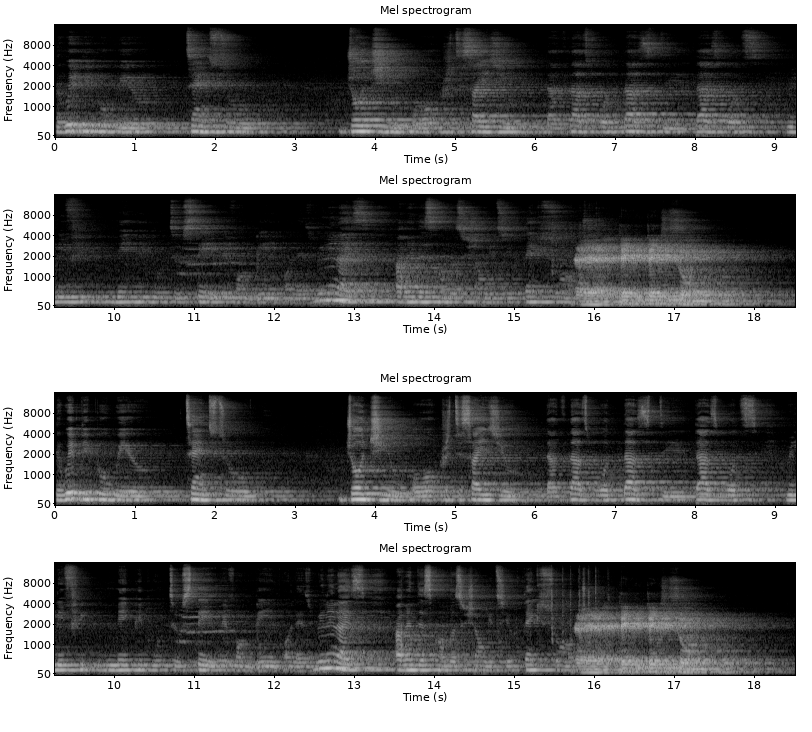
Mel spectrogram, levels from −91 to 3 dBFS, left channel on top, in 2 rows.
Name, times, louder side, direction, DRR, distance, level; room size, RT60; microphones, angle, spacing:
voice 1, 0.0-1.2 1.6-2.5 3.5-5.8 6.1-8.8 9.1-13.1 13.5-15.8, right 3 dB, 70° right, 5 dB, 0.4 m, -32 dB
voice 2, 15.7-17.2, equal, 5° right, -3 dB, 0.8 m, -28 dB
6.8 x 6.1 x 3.7 m, 2.7 s
head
